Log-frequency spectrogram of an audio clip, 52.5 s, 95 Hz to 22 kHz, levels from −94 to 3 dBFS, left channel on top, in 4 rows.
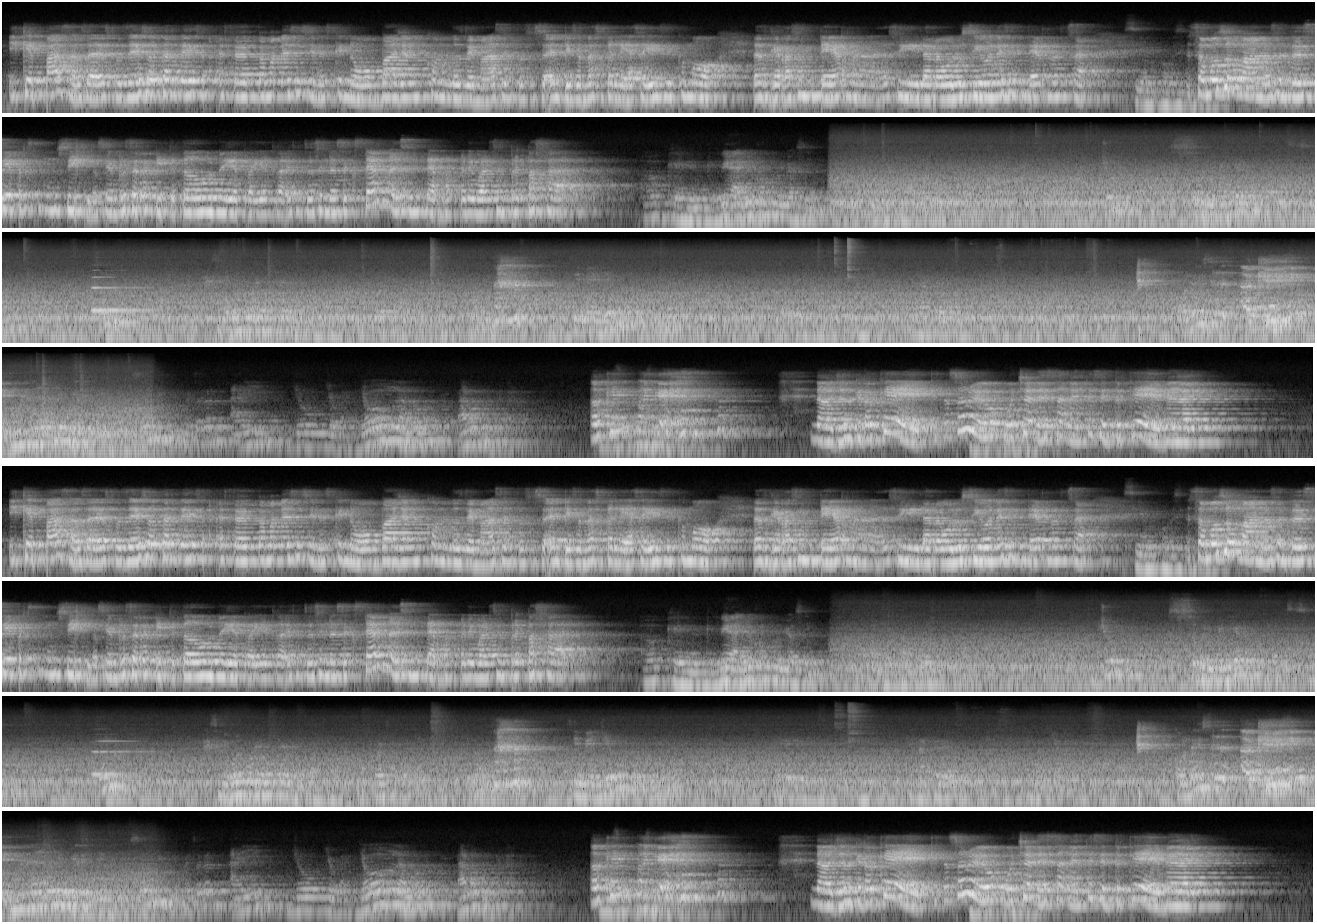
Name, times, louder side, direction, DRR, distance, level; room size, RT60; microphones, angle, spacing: voice 1, 0.1-11.3 11.9-18.9 28.3-28.4 31.2-31.5 37.6-37.7 38.6-39.5 45.3-46.7 47.2-51.3, equal, 5° right, -3 dB, 0.4 m, -18 dB
voice 2, 11.3-12.0 19.5-21.3 21.8-22.8 24.0-24.4 24.8-26.4 27.2-27.5 28.3-30.5 30.9-31.2 32.0-33.1 34.0-36.2 36.5-37.1 38.0-44.5 45.4-46.2 49.1-49.2, right 2 dB, 50° right, -2 dB, 1.1 m, -26 dB
sound 1, 21.4-40.9, left 3 dB, 80° left, 0.6 m, -26 dB
8.9 x 4.1 x 2.7 m, 1.4 s
head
